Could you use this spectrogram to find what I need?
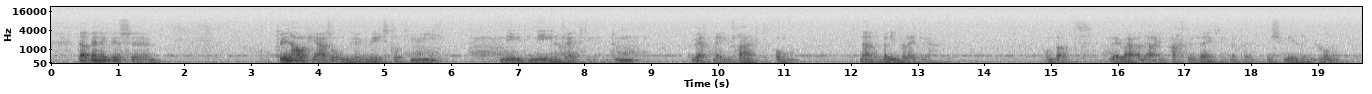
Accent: Venlo, Limburg, Netherlands; moved away as an adult; Nee, ik ben dus van Venlo afkomstig.

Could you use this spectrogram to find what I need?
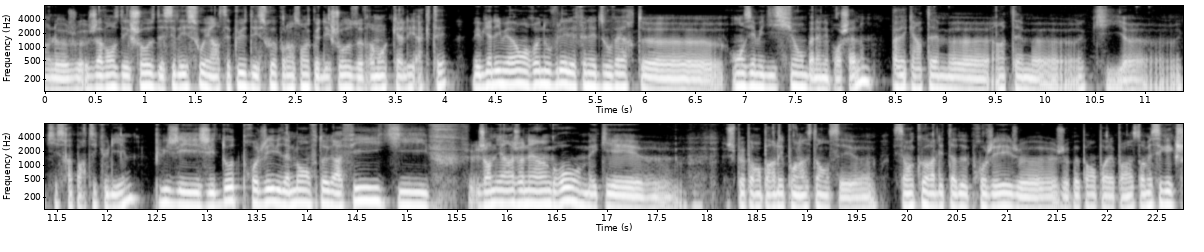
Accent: Gérardmer, Grand Est, France; j'ai grandi sur Gérardmer, donc il y a aussi pas mal de monde que je connais, qui me connaissent

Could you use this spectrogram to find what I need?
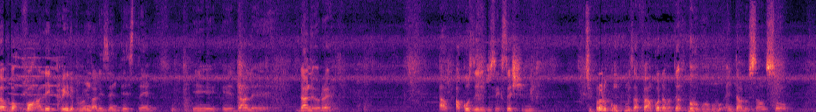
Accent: France; born there; c'est que je suis né en France.

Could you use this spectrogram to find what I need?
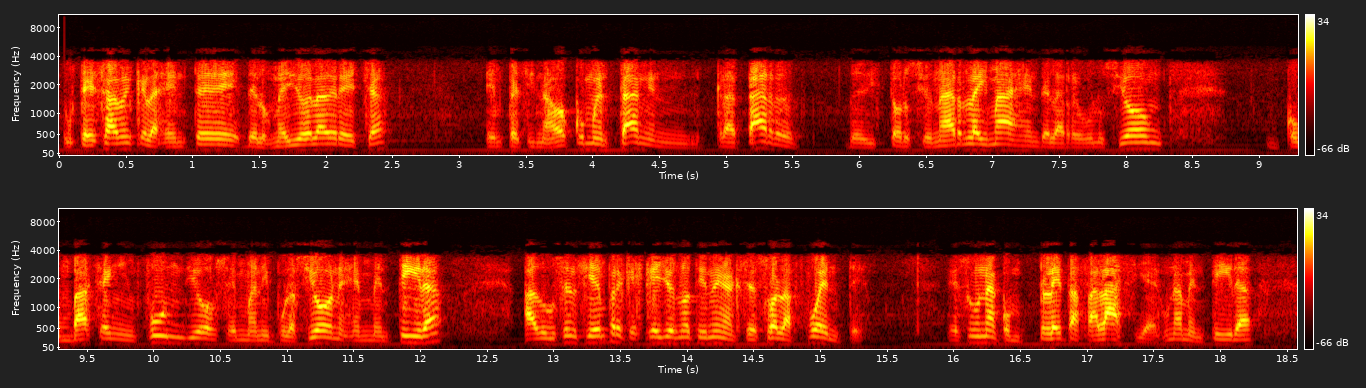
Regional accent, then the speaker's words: Venezuela; como venezolano, como todo, como ser humano

